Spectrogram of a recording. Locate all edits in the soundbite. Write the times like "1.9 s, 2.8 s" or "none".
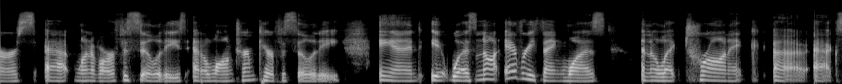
3.7 s, 4.8 s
